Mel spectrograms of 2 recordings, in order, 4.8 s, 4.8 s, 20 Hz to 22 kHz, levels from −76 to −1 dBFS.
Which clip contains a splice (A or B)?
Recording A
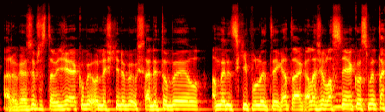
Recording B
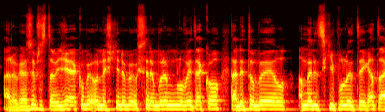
A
